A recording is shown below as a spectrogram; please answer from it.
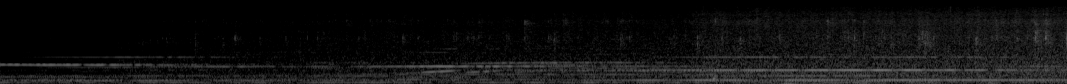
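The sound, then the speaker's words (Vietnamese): Heavy rain pours down as a steady, dense hiss that swells slightly louder after the first few seconds and then holds evenly to the end. “tiếng sấm sét và cơn mưa ầm ầm đổ xuống”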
